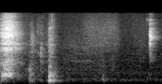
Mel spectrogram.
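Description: Handling noises of old cameras and their cases. A short rustling swish, then a single knock about half a second in, and a faint brief tap near the end, as the next camera is reached for.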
